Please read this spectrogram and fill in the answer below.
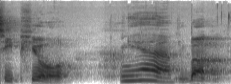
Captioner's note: sips tea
